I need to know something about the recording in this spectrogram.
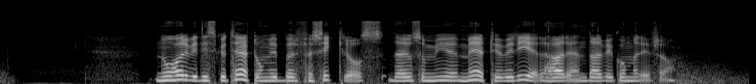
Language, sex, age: Norwegian, male, 31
